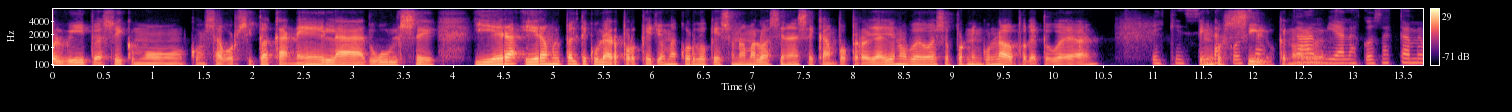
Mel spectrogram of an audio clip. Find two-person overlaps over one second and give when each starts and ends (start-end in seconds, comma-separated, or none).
11.4-12.9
